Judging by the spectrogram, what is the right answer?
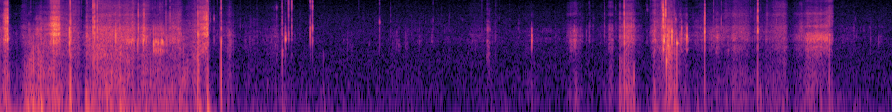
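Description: Water crackling, sloshing and splashing against a waterproof action-camera housing as it moves through the water and breaks the surface. The noise is loud at the start, drops away in the middle, and comes back in a cluster of splashes near the end.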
